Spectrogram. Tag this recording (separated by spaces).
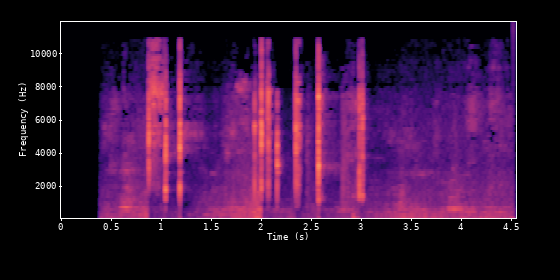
beverage can drink satisfying soda tin-can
